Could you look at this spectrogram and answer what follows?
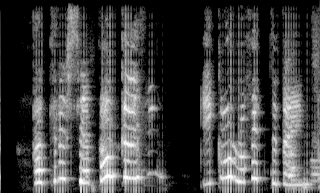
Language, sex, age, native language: Icelandic, female, 13, Icelandic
